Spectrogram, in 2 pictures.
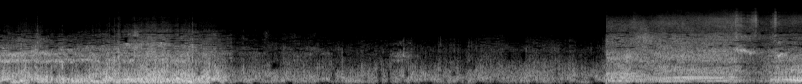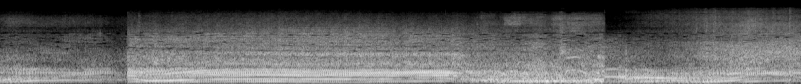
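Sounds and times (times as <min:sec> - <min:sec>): car engine accelerating hard: 0:06.1 - 0:16.0.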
